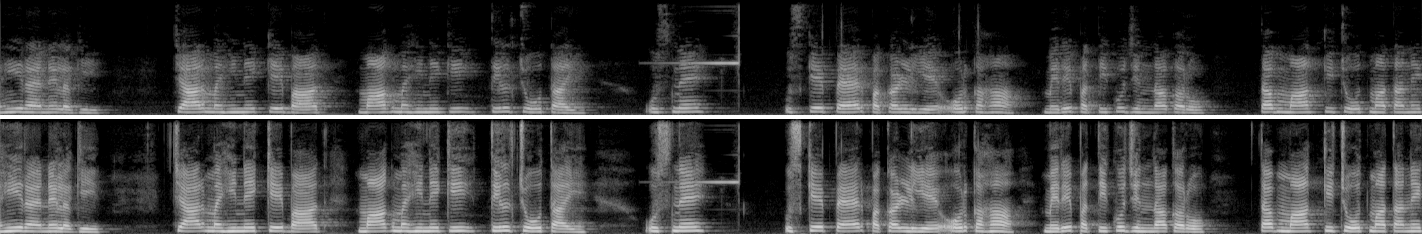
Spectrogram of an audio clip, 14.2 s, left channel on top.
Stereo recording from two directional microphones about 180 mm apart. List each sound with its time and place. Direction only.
0.0 s a woman's voice: 30° right (ahead or behind)
7.2 s smoke detector: centre (ahead or behind)
7.9 s a woman's voice: 30° right (ahead or behind)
